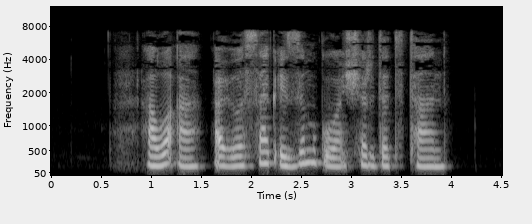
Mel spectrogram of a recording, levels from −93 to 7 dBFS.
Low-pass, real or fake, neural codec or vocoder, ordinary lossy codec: 7.2 kHz; real; none; AAC, 48 kbps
